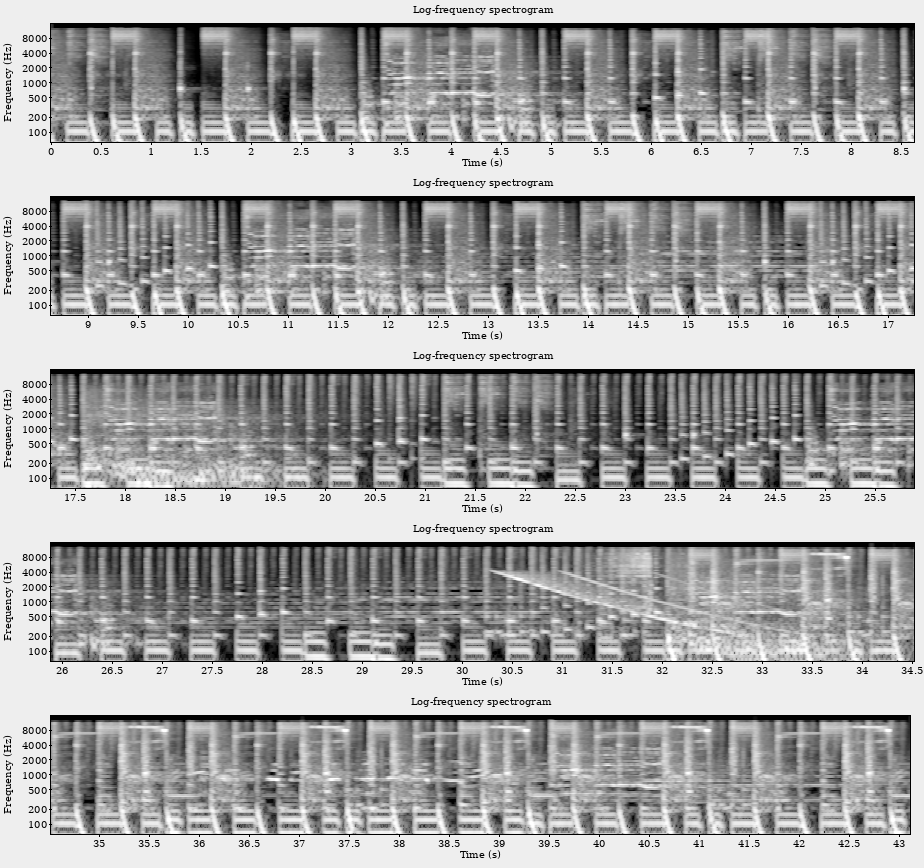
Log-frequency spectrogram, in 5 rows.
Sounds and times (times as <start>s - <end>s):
Electronica: 0.0s - 43.1s.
